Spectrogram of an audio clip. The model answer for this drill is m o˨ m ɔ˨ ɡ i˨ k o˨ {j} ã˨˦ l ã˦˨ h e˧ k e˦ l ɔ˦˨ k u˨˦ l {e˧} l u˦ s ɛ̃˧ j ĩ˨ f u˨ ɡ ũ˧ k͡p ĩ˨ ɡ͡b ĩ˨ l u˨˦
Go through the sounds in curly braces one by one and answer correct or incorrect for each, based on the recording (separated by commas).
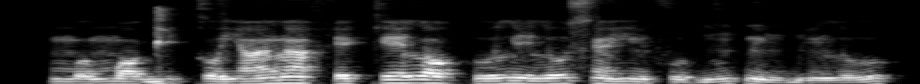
correct, incorrect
